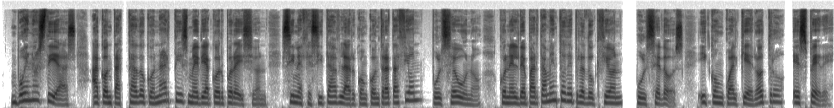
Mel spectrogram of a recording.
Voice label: spanish ivr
